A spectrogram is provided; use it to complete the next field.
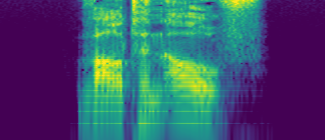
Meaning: inflection of aufwarten: 1. first/third-person plural present 2. first/third-person plural subjunctive I
- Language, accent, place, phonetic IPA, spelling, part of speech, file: German, Germany, Berlin, [ˌvaʁtn̩ ˈaʊ̯f], warten auf, verb, De-warten auf.ogg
